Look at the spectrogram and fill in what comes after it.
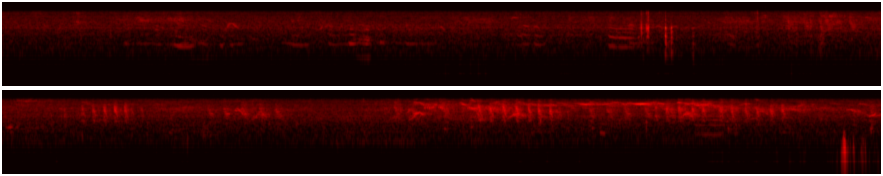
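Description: Faint bird chirps and calls outdoors, with a sharp click about five seconds in and a short thump near the end.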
